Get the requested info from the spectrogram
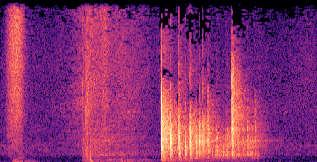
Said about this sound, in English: new dice roll, please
